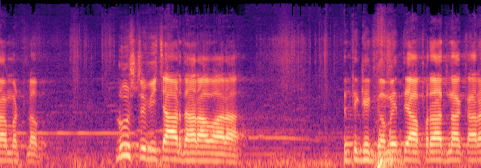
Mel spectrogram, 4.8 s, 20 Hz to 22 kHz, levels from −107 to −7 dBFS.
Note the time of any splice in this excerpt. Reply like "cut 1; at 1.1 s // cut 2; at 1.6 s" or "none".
cut 1; at 3.5 s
